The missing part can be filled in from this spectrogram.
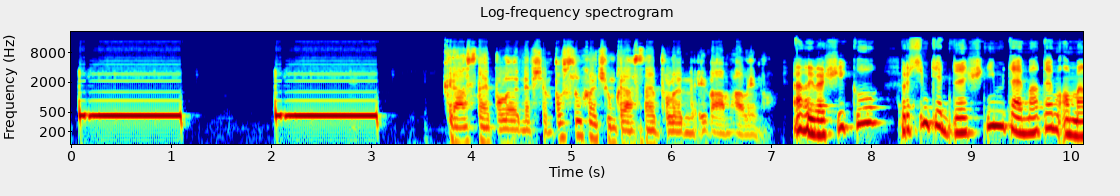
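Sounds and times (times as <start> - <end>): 
telephone line beeps while placing a call: 0.1 - 1.2, 2.0 - 3.2
speech: 3.9 - 10.1.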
